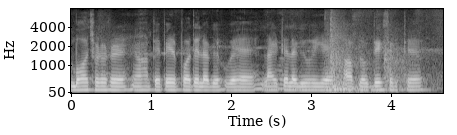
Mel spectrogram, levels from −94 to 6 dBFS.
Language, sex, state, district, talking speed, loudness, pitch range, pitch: Hindi, male, Chandigarh, Chandigarh, 245 wpm, -15 LUFS, 120-130 Hz, 125 Hz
